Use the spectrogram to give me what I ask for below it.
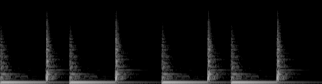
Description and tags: BAS DARBUKA
130 bpm 7/8
130-bpm, anatolian, perc, percs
